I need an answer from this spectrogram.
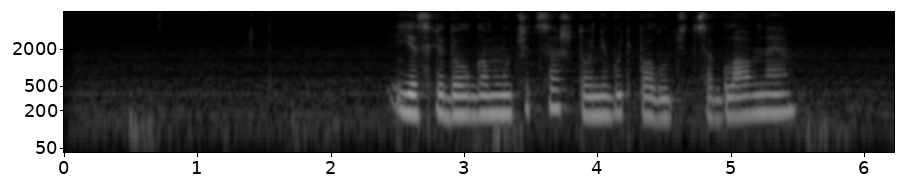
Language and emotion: Russian, neutral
